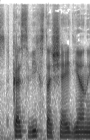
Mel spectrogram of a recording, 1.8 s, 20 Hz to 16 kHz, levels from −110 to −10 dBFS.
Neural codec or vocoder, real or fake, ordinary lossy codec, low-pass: none; real; MP3, 96 kbps; 14.4 kHz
